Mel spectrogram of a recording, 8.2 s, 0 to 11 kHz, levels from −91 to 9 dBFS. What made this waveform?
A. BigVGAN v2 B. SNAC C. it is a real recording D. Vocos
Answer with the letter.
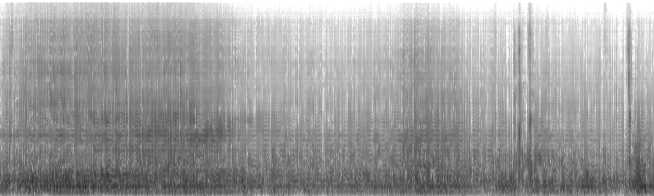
A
